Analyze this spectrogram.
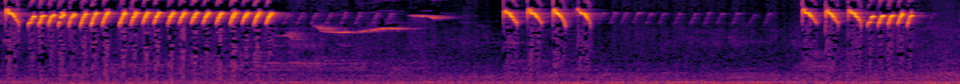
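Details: High-pitched tembakan song from a konin Sunda white-eye: a long fast volley of piercing chirps, a brief lower whistle, then two short clusters of steeply falling notes after quiet gaps.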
